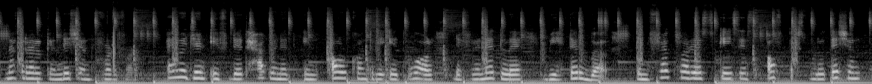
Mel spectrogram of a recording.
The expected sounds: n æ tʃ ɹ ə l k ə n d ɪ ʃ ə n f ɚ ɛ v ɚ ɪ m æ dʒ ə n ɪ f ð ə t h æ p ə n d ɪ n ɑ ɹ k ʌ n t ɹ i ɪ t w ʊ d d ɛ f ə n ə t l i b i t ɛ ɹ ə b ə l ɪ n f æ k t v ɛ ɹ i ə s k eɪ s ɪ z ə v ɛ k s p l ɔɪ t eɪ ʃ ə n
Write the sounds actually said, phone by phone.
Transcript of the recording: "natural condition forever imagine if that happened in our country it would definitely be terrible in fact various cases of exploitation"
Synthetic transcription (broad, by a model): n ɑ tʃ ɹ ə l k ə n d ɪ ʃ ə n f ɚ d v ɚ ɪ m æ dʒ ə n ɪ f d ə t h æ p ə n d ɪ n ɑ l k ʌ n t ɹ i ɪ t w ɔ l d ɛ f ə n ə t l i b i t ɛ ɹ ə b ə l ɪ n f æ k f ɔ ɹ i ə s k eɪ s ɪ s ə f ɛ k s p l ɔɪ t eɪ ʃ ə n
